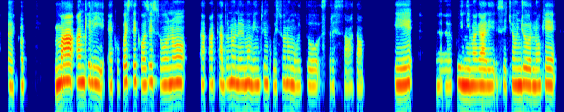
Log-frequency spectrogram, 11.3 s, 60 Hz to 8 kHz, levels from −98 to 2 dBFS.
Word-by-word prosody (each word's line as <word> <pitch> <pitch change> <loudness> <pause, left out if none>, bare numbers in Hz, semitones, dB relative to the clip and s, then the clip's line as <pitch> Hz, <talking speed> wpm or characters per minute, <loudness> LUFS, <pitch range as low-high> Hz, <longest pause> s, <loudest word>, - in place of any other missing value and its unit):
Ecco, 200 +1 -9 0.6
ma 240 +4 +8
anche 225 +1 +1
lì, 210 -4 -2
ecco, 190 -1 -12
queste 230 +3 -3
cose 225 +1 -4
sono 215 0 -1 0.2
a 205 0 -10
accadono 210 +1 -3
nel 205 -1 0
momento 205 0 -1
in 215 - -2
cui 195 -1 -13
sono 210 +2 -6
molto 190 -1 -6
stressata, 185 - -15 0.6
e, 200 +2 +2 0.5
uhm, 190 0 -12
quindi 200 -2 +5
magari 195 -1 0
se 195 -2 -14
c'è 205 - -8
un 200 0 +4
giorno 195 -1 +1
che 200 -1 -2
205 Hz, 140 wpm, -22 LUFS, 195-215 Hz, 0.6 s, ma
